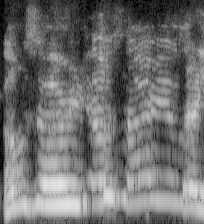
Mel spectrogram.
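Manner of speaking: high, frantic squealing apology; mock-hysterical high-pitched sorry; panicked apology. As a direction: beg forgiveness in a panicked squeal. Panicked apology waking from surgery.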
